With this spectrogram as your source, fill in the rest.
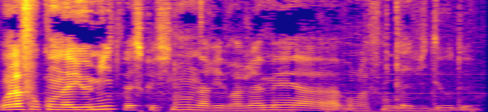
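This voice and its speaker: A woman's voice: low-pitched, steady tone, racing. A woman with a French accent casually commentating her own video game play, full of frustrated outbursts and stumbling restarts.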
